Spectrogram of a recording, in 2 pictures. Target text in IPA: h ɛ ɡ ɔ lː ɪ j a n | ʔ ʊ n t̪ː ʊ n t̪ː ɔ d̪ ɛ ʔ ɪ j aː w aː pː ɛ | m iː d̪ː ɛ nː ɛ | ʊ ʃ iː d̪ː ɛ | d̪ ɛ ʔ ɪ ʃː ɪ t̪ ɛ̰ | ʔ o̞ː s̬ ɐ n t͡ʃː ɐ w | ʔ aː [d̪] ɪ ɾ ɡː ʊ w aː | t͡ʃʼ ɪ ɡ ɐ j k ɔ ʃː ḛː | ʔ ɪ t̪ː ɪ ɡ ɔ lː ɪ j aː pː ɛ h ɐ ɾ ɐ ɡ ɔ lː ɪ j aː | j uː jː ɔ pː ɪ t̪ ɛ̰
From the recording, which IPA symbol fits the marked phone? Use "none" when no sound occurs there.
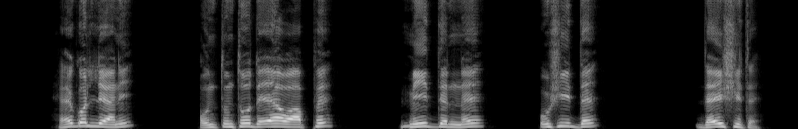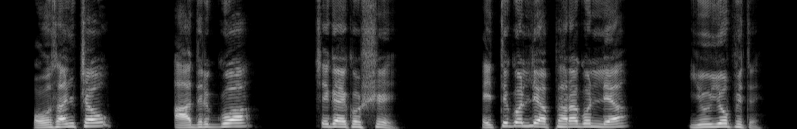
d̪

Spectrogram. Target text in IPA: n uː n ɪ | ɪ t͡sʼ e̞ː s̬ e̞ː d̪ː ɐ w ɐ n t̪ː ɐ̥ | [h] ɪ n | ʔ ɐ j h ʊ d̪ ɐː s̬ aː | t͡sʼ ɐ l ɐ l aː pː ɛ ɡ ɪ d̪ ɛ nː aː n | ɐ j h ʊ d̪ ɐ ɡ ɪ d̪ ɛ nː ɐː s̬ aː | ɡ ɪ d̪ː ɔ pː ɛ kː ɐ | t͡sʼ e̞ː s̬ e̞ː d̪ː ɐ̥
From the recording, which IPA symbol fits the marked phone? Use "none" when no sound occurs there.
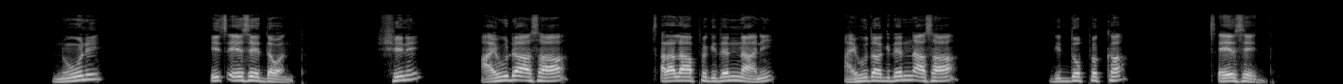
ʃ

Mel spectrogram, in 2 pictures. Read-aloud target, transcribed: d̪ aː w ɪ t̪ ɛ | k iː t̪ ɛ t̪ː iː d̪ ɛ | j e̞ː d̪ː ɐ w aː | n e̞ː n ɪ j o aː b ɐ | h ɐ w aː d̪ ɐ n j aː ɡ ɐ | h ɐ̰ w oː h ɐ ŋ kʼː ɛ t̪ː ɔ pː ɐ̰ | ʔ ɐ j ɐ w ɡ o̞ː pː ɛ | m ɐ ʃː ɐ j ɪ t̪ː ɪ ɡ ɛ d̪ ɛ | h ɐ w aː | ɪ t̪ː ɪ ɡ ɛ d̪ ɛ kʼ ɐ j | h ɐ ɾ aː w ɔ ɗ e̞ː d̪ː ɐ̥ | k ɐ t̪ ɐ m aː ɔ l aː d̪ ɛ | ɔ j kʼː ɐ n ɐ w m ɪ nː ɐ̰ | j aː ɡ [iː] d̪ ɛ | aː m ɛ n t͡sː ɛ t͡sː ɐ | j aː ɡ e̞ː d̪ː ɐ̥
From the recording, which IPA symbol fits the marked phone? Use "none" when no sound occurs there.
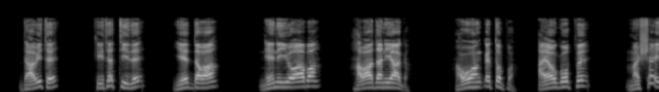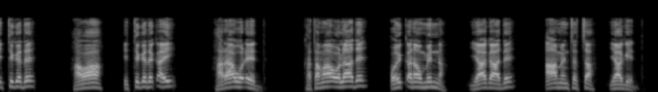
aː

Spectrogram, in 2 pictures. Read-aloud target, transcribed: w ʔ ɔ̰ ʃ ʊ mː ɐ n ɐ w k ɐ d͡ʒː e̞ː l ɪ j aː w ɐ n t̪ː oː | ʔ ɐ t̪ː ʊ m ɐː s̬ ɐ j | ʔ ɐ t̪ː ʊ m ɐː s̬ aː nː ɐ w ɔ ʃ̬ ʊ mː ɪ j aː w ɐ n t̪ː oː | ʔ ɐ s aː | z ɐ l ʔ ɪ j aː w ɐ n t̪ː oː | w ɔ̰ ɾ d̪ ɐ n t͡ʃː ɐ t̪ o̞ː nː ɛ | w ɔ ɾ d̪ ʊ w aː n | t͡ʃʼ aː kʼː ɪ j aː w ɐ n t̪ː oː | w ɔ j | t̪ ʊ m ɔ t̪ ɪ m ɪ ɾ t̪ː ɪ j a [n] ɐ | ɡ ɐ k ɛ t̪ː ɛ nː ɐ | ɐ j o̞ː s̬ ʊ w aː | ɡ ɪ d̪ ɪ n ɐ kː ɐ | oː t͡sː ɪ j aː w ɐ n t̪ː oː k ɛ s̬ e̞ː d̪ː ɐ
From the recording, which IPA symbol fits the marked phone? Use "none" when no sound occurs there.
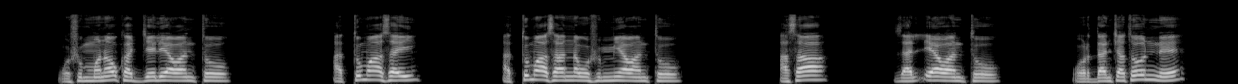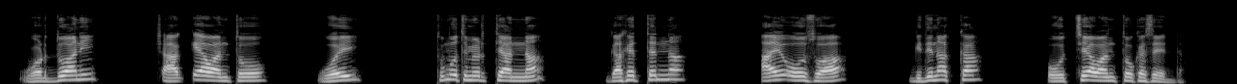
nː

